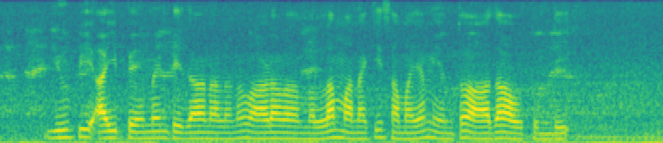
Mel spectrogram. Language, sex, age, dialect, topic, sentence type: Telugu, male, 56-60, Central/Coastal, banking, statement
